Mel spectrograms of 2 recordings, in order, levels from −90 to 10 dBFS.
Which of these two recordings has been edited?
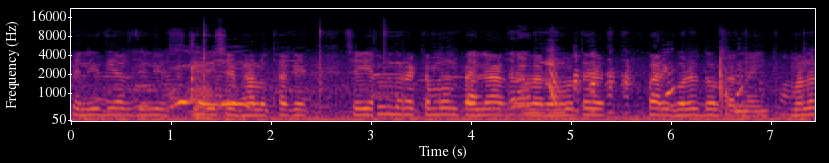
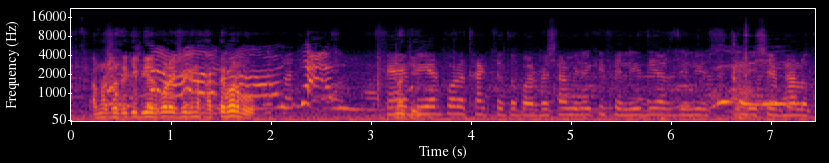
first; 1 cut; at 3.0 s

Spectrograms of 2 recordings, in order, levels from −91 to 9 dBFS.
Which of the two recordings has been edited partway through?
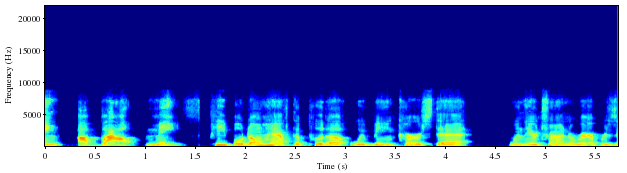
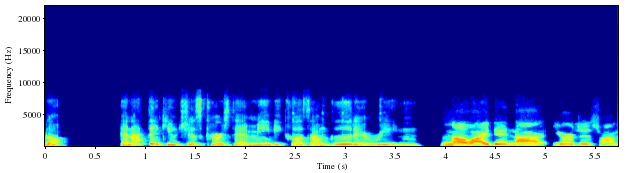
first; 1 cut; at 1.4 s

